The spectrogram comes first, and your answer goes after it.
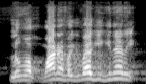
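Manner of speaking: mock a brusque Betawi parent; unaffectionate calling. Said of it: "Manggilnya nggak mesra".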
